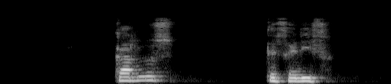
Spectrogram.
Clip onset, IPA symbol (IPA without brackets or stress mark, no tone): k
